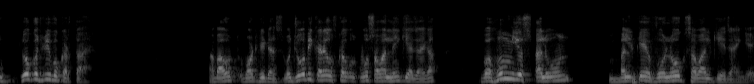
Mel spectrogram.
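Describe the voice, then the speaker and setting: A man teaching Quranic Arabic as a class lesson, reciting verses slowly and then explaining them word by word. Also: a little high, fairly bright tone. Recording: dull lo-fi recording.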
